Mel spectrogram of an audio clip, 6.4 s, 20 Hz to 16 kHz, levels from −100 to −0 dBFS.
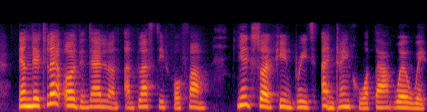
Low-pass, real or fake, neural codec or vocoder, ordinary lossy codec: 7.2 kHz; fake; codec, 16 kHz, 0.5 kbps, FunCodec, trained on Chinese and English, 25 frames a second; none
